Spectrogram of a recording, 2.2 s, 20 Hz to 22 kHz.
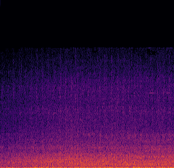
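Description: Motorcycle riding noise on a BMW G310R: a steady rush of wind on the microphone, with the engine and surrounding traffic running underneath.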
